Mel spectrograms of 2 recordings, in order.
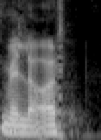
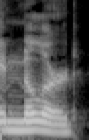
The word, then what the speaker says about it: Milord: I just said, M-I-L-O-R-D. Milord. – Milord. – Yeah. – They're going to say Millard.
